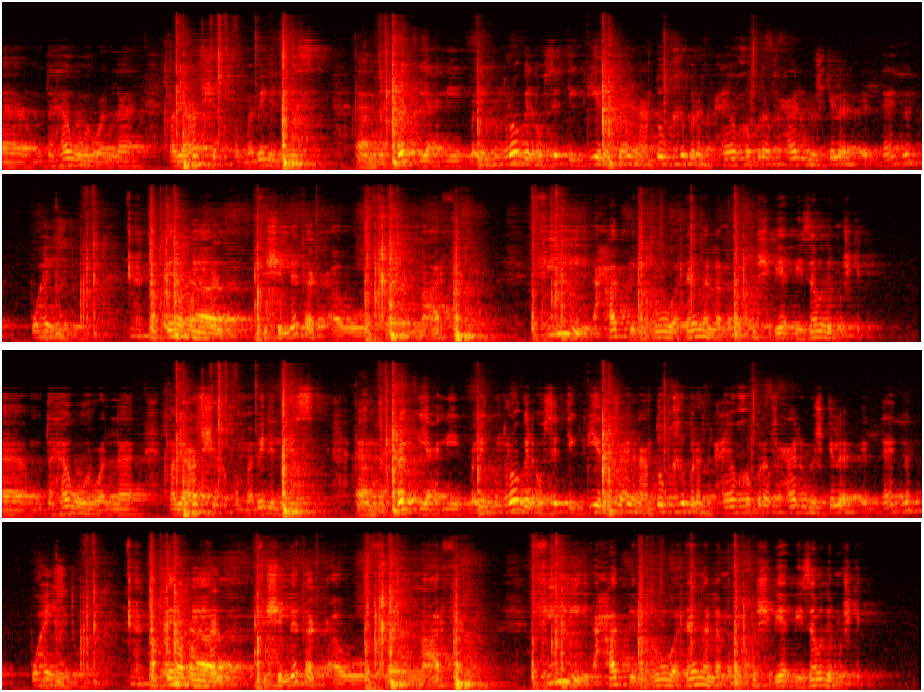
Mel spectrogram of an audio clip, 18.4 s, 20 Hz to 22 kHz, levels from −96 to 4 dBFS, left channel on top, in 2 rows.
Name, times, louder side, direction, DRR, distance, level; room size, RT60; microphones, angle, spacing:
voice 1, 0.0-9.1 9.5-10.0 10.9-11.4, right 1 dB, 60° right, 5 dB, 2.7 m, -38 dB
sound 1, 1.6-4.1 4.7-4.9 5.3-5.4 5.8-6.8 7.2-7.7 9.5-10.2 10.7-14.0 14.5-15.0 15.4-16.2 16.5-16.8, equal, 5° right, 2.3 m, -37 dB
voice 2, 3.6-4.0 9.6-9.9 10.4-13.9 14.3-17.8, right 1 dB, 25° right, 0 dB, 2.2 m, -37 dB
20.0 x 19.0 x 7.2 m, 0.85 s
head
